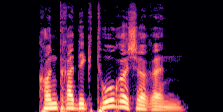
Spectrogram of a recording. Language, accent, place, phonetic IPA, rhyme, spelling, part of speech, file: German, Germany, Berlin, [kɔntʁadɪkˈtoːʁɪʃəʁən], -oːʁɪʃəʁən, kontradiktorischeren, adjective, De-kontradiktorischeren.ogg
- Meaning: inflection of kontradiktorisch: 1. strong genitive masculine/neuter singular comparative degree 2. weak/mixed genitive/dative all-gender singular comparative degree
